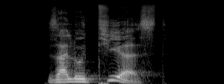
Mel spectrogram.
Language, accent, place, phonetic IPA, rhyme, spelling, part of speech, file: German, Germany, Berlin, [zaluˈtiːɐ̯st], -iːɐ̯st, salutierst, verb, De-salutierst.ogg
- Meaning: second-person singular present of salutieren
